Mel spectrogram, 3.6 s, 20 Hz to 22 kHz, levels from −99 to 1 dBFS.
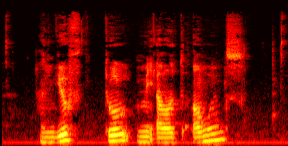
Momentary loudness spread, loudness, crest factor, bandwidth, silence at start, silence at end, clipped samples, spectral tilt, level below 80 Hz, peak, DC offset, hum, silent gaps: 14 LU; -26 LUFS; 20 dB; 15 kHz; 0.5 s; 0.55 s; under 0.1%; -7 dB/octave; -64 dBFS; -8 dBFS; under 0.1%; none; none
